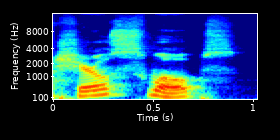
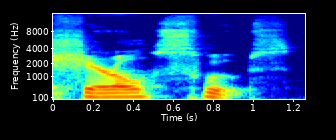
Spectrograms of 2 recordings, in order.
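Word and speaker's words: Swoopes: swoops his name wrong she's not Cheryl swopes her name is Cheryl swoops and it's been said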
